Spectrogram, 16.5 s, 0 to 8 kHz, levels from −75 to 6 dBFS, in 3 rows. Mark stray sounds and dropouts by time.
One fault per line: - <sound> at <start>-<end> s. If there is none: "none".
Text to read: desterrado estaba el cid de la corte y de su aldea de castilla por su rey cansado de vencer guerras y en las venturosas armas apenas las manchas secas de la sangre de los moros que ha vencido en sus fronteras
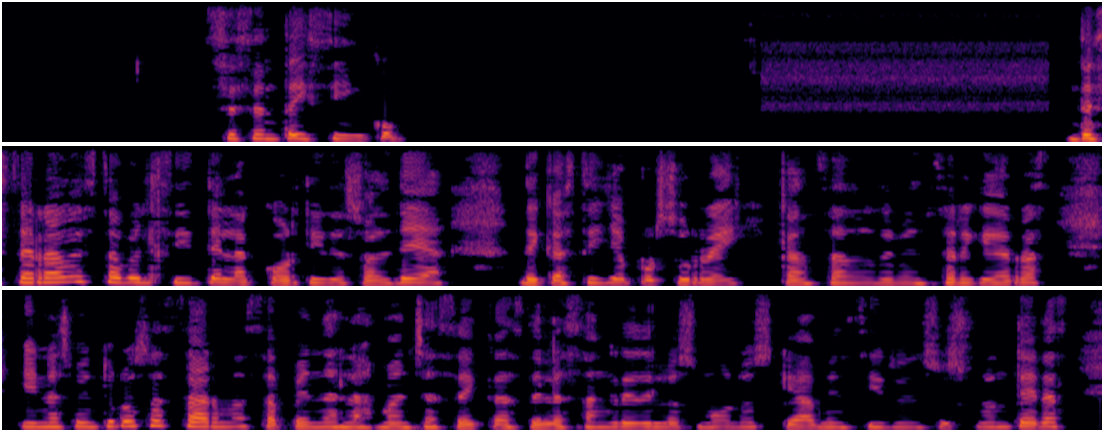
none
